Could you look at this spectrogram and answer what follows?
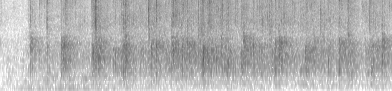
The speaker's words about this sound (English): This would be a good time to clap.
